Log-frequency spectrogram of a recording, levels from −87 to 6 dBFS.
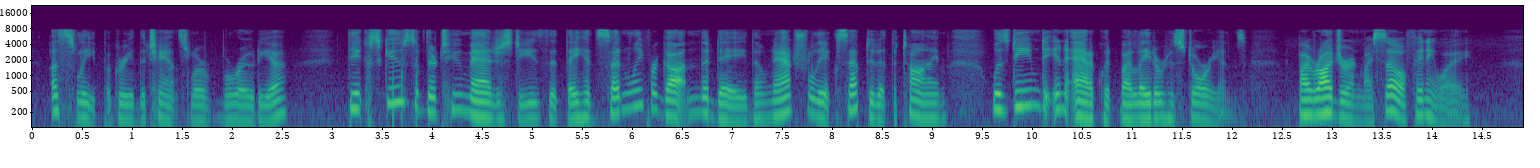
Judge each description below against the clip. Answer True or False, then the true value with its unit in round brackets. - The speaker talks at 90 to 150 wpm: True (145 wpm)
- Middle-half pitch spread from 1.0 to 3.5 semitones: False (5.5 semitones)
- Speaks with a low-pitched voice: False (155 Hz)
